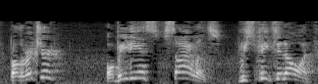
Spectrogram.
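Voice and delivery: high, measured mock reprimand; imitated stern command. Brother Michael behind Richard ordering obedience, imitated stern command.

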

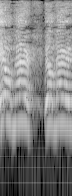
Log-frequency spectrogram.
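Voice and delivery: put-on loud, high drunken rant. Drunk neighbor confronting the narrator, loud and high. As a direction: rail at him like an angry drunk. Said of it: "He gets right in my face".

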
